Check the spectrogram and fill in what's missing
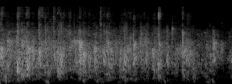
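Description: Audience at a Python Christmas meetup applauds, a steady wash of many hands clapping at moderate loudness, tapering slightly toward the end.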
